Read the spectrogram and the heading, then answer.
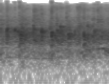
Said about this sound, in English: Can you please give another huge round of applause, please?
